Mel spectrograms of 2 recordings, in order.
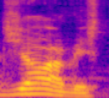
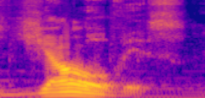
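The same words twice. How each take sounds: First: The name is said with an R sound. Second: The name is said without an R sound. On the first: The speaker calls it wrong. "not Jarvis" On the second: The speaker calls it right. "You got to take the R out for Jarvis. It's Jarvis"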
